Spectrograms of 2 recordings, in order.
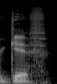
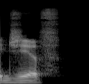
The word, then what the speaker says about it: GIF: How do you say it, first of all? GIF or GIF? – I say GIF.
